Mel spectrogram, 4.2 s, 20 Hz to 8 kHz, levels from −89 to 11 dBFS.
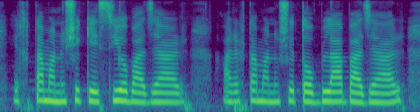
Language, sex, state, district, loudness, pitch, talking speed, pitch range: Bengali, female, Assam, Hailakandi, -15 LUFS, 215 Hz, 130 wpm, 210-230 Hz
